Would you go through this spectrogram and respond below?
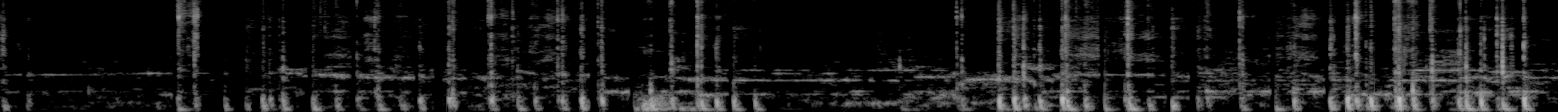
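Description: Someone typing on a computer keyboard, rapid irregular keystrokes in bursts with short pauses, close and crisp, continuing for several seconds with faint background hum.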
